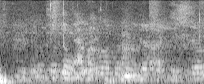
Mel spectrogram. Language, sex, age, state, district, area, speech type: Hindi, female, 45-60, Bihar, Madhepura, rural, spontaneous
